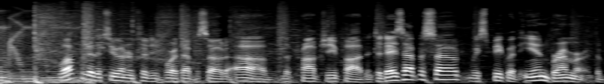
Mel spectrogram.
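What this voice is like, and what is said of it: Usual voice. Nothing is said of it.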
